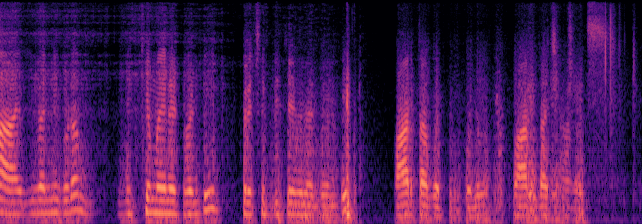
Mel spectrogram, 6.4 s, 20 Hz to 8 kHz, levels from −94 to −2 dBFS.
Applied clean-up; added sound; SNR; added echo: neural mask model RNNoise.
